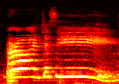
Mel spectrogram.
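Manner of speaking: exaggerated, put-on girl voice.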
